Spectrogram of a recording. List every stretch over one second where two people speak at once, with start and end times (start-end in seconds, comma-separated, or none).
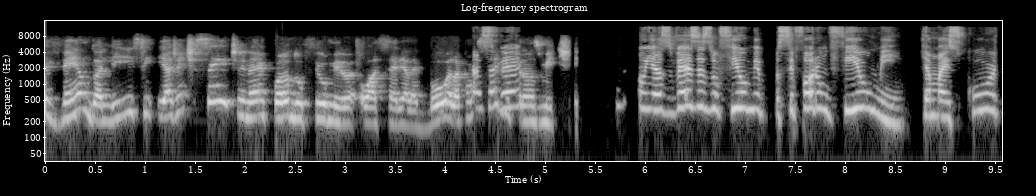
none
